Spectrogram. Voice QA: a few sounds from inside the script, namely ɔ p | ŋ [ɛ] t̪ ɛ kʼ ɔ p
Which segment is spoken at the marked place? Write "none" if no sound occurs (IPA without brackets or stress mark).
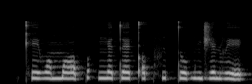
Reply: ɛ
